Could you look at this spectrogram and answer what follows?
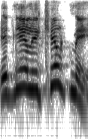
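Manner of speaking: put-on Scottish accent, loud and very high. Giving a joke's punchline after being asked to do the accent: scottish accent. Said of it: "can you do the accent?".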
